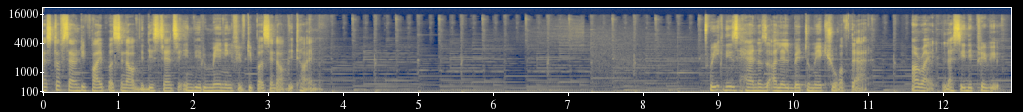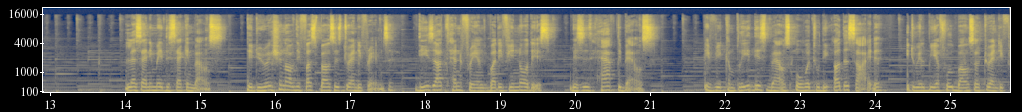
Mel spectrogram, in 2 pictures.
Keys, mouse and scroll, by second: 5.1-6.4 drag, 9.3-11.9 drag, 11.9 space, 12.6 click, 12.8 space, 13.3-17.1 drag.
